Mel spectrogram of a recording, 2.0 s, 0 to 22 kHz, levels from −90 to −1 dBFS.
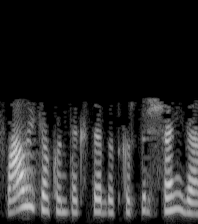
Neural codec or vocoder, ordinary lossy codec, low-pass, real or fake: vocoder, 22.05 kHz, 80 mel bands, Vocos; MP3, 16 kbps; 3.6 kHz; fake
